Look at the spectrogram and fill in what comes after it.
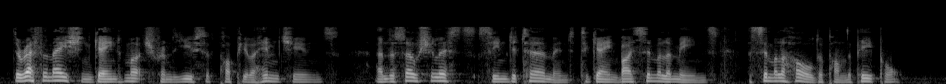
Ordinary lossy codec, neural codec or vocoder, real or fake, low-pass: MP3, 24 kbps; codec, 16 kHz, 8 kbps, FunCodec, trained on Chinese and English, 25 frames a second; fake; 7.2 kHz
